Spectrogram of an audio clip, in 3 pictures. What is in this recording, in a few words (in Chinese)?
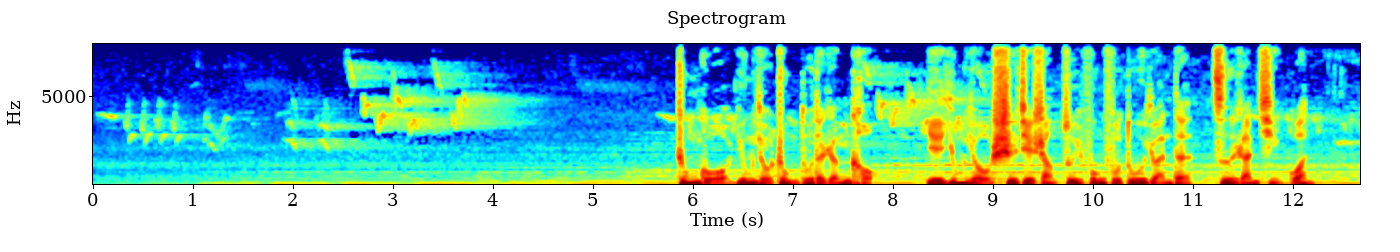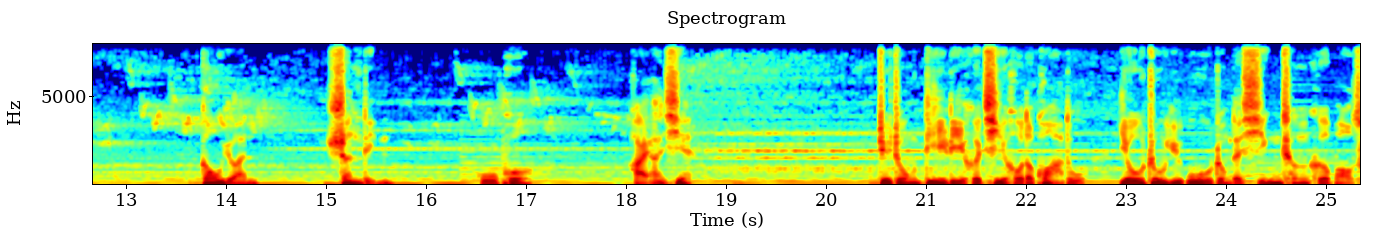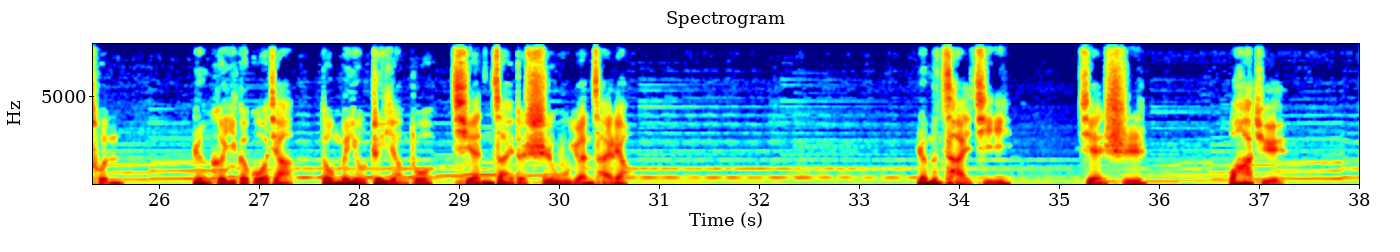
记录片; 舌尖上的中国自然的馈赠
